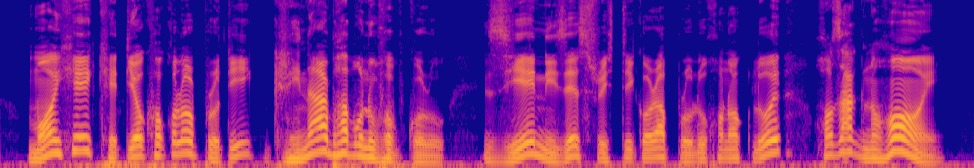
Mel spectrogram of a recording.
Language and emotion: Assamese, disgusted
